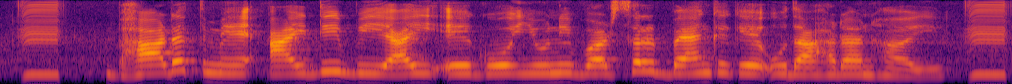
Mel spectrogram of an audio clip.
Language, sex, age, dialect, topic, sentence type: Magahi, female, 25-30, Western, banking, statement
